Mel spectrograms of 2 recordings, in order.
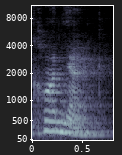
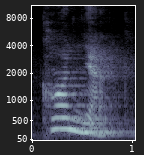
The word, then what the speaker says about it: cognac: Janet's fur friends again named after the region conn-young now an Englishman pronounces as Kanye Kanye for example do you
